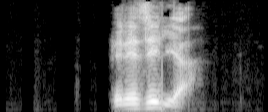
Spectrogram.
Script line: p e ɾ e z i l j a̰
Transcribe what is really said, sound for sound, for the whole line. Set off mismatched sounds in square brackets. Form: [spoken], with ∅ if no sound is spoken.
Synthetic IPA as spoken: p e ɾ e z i l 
